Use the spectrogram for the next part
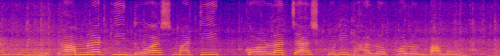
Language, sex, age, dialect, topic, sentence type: Bengali, female, 18-24, Rajbangshi, agriculture, question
